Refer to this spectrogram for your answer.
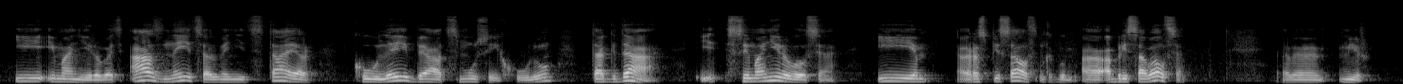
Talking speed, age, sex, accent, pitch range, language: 70 wpm, 50-69, male, native, 105-140 Hz, Russian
